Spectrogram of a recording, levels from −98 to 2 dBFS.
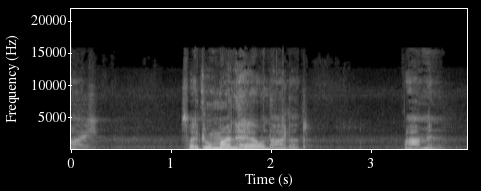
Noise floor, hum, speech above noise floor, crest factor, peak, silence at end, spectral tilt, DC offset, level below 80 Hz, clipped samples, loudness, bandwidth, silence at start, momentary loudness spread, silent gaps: -63 dBFS; none; 31 dB; 24 dB; -12 dBFS; 0.25 s; -5.5 dB/octave; under 0.1%; -72 dBFS; under 0.1%; -33 LUFS; 16 kHz; 0 s; 19 LU; none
